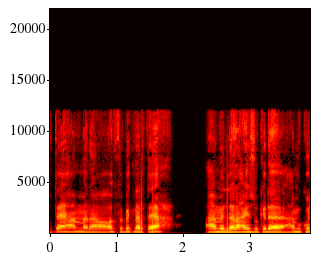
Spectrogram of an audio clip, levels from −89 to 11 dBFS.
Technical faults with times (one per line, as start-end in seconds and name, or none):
1.37-1.57 loud pop
2.66-2.69 loud pop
